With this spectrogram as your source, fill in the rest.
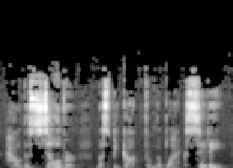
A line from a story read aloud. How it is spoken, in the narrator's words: exclaimed Big Tiger under his breath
